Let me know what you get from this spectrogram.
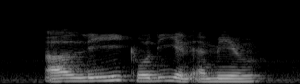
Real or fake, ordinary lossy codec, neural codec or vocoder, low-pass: real; none; none; 5.4 kHz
